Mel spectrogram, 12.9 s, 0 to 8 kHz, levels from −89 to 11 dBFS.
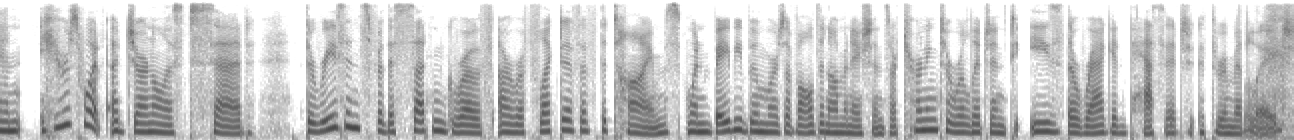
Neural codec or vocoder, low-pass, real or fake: none; 7.2 kHz; real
